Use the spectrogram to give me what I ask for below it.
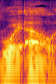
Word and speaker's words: Elijah Røyal: And then I looked it up and seen how it was pronounced, and then it's pronounced Røyal instead of Royal.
